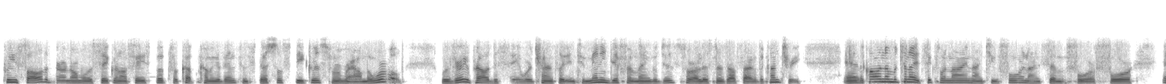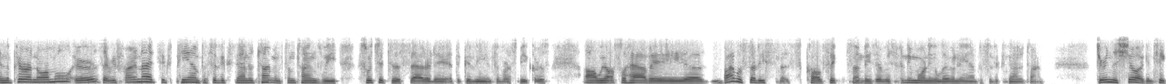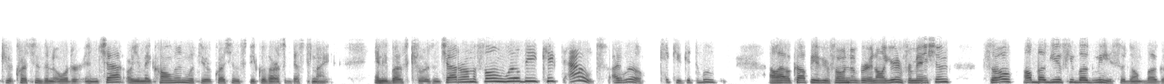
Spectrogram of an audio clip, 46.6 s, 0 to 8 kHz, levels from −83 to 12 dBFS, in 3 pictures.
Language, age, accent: English, 50-69, American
